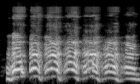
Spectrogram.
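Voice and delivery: hearty burst of laughter; loud laugh. Real, not acted. Amused at her own rant, loud laughing.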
